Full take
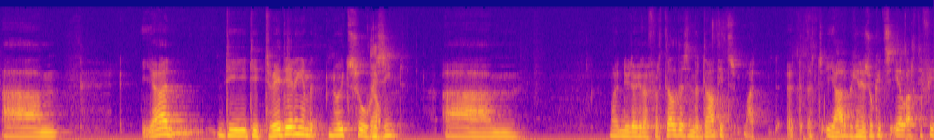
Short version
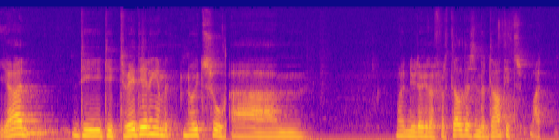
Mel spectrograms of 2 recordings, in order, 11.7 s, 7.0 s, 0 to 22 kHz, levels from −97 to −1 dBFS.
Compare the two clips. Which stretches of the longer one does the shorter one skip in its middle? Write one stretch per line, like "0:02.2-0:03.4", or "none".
0:04.6-0:05.5

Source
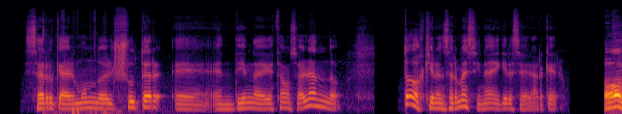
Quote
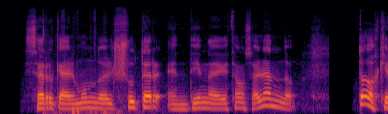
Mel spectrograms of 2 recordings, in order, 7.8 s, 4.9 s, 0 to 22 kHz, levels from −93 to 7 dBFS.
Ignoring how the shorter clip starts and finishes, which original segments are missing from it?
0:02.1-0:02.6

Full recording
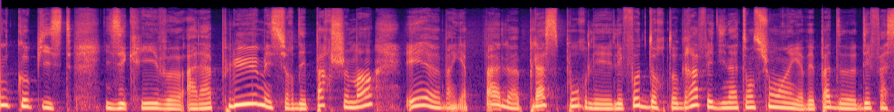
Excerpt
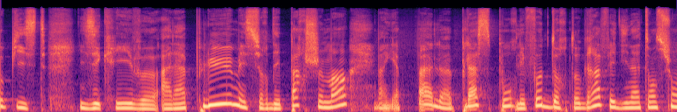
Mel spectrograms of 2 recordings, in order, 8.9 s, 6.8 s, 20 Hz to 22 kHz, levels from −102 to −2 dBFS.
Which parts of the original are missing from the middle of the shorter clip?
0:04.0-0:04.4
0:05.8-0:06.1

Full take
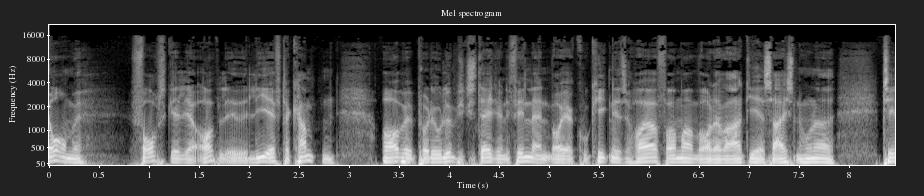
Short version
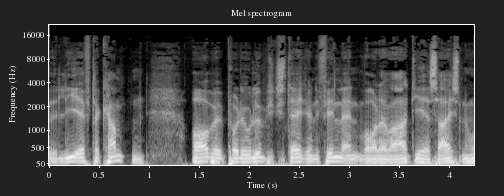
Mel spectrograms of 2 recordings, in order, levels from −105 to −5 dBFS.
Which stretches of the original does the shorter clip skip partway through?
0:05.0-0:06.4

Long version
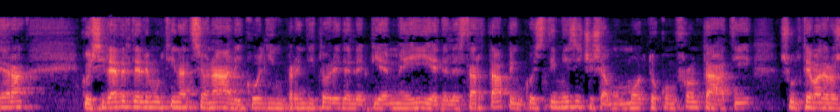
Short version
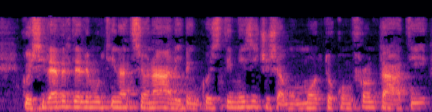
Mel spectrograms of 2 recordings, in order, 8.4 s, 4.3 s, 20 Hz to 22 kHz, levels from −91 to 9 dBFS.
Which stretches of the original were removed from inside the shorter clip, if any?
0:02.4-0:05.1

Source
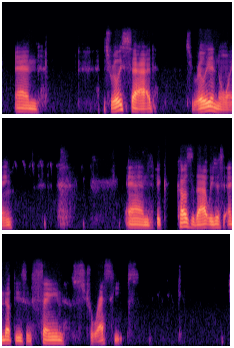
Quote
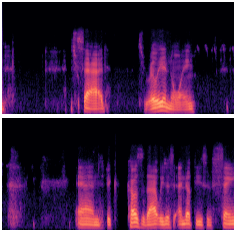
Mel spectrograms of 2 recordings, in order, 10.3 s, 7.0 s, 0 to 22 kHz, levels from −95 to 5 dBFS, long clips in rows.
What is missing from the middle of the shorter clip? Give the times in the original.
0:01.6-0:01.8

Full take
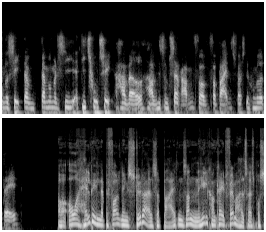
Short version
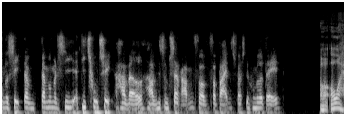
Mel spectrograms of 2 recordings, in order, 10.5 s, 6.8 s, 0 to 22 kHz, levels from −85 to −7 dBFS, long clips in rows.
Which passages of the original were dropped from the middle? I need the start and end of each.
none

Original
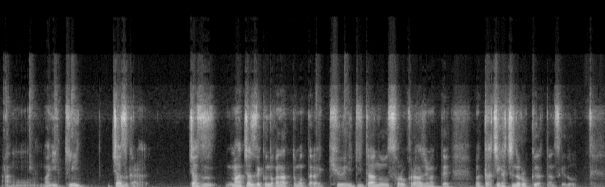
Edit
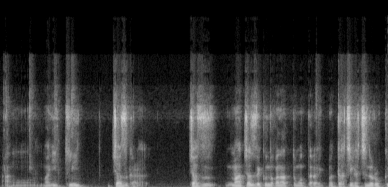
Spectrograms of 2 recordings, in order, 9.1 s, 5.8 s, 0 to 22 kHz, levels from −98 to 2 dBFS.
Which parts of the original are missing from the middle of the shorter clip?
0:04.9-0:07.1

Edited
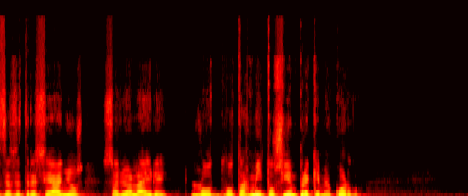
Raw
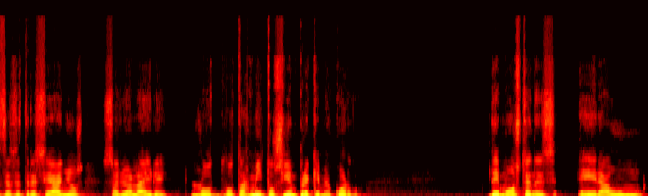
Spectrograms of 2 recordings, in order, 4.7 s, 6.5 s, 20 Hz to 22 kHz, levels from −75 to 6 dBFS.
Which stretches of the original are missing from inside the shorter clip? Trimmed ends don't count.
none

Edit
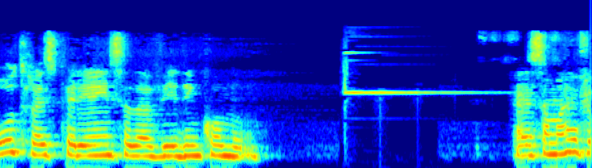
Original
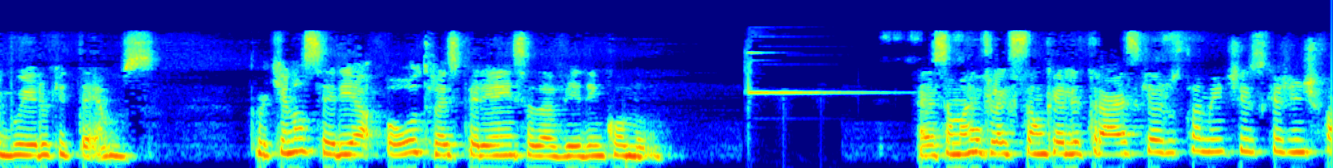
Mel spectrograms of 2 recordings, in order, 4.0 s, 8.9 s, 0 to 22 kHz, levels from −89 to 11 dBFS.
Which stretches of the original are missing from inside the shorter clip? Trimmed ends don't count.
none

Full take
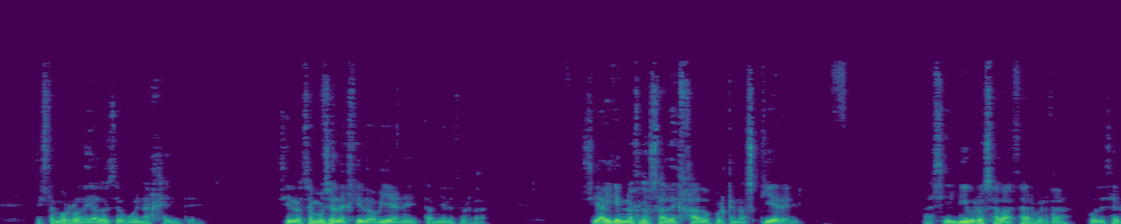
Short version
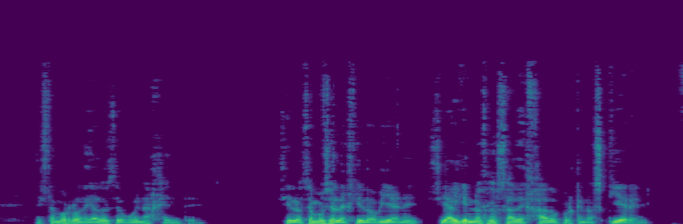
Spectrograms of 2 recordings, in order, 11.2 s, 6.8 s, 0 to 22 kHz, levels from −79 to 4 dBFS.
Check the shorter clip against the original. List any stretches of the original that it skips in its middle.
0:04.2-0:05.7

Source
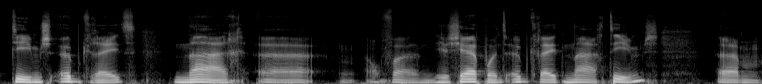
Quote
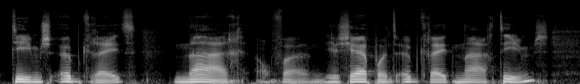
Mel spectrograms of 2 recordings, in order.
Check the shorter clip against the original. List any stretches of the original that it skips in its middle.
0:02.5-0:03.6

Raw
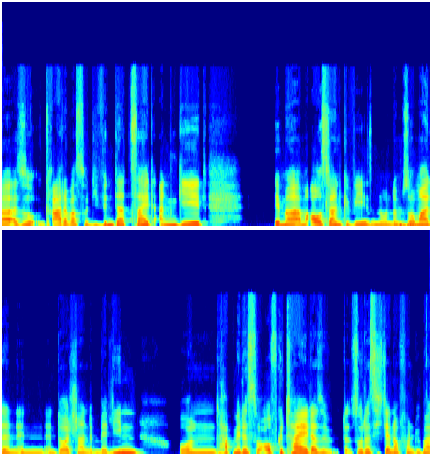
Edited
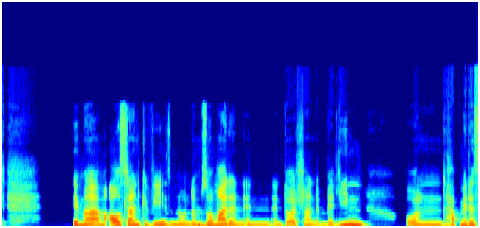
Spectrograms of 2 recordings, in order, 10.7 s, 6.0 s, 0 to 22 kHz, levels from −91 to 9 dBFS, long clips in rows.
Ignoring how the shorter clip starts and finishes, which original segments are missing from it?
none

